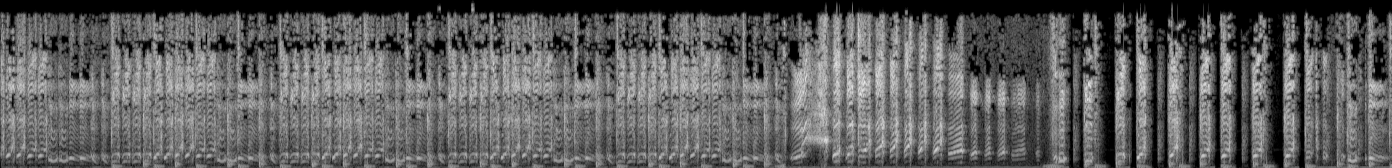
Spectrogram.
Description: Funny Baby Laughing Remix

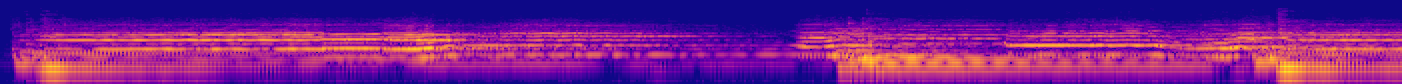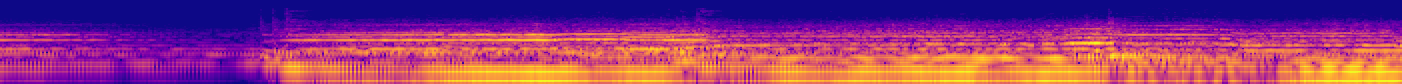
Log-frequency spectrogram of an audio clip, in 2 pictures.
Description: instrumental song

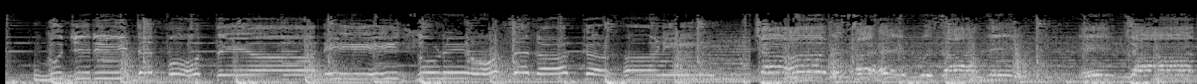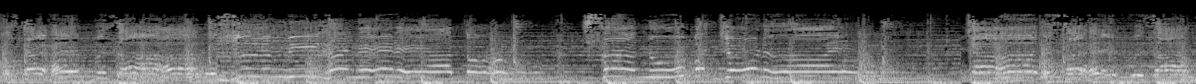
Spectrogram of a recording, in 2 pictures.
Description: punjabi album; chaar sahibzaade

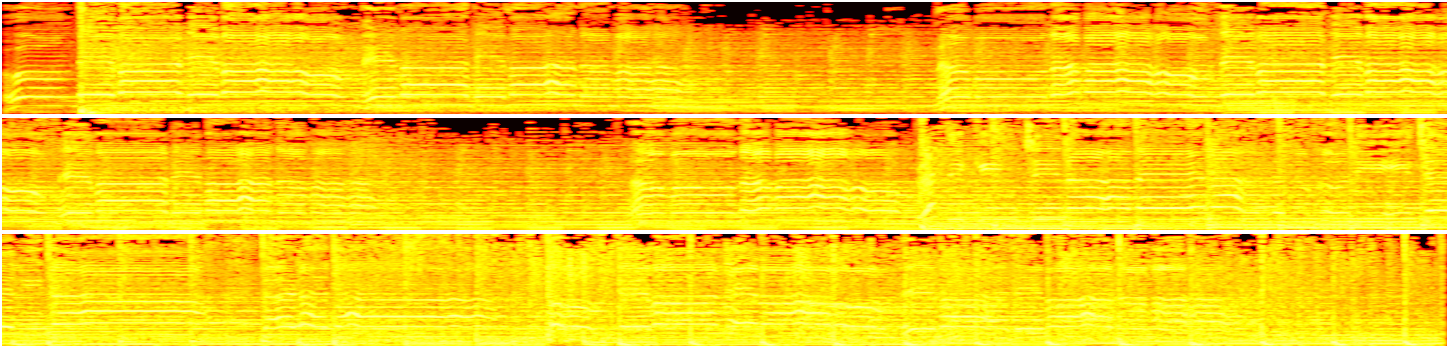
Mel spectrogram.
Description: om deva deva deva deva telugu

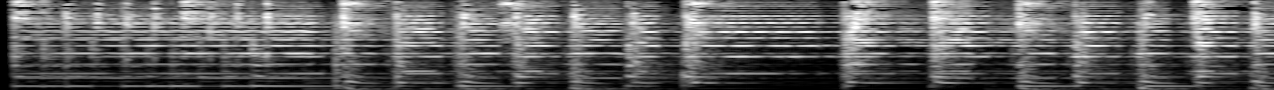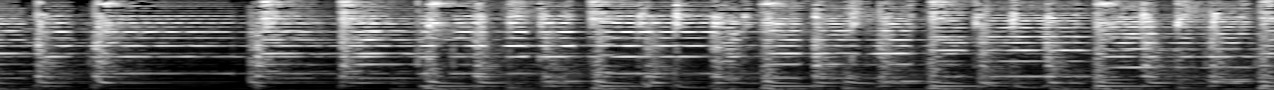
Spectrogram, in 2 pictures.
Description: gujarati background music

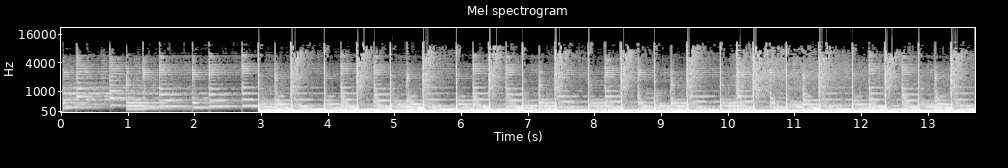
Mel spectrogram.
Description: instrumental

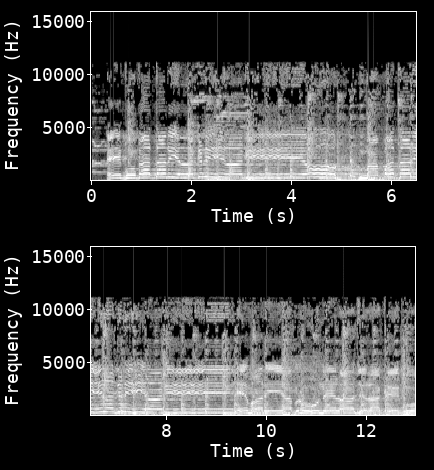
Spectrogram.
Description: gujarati song

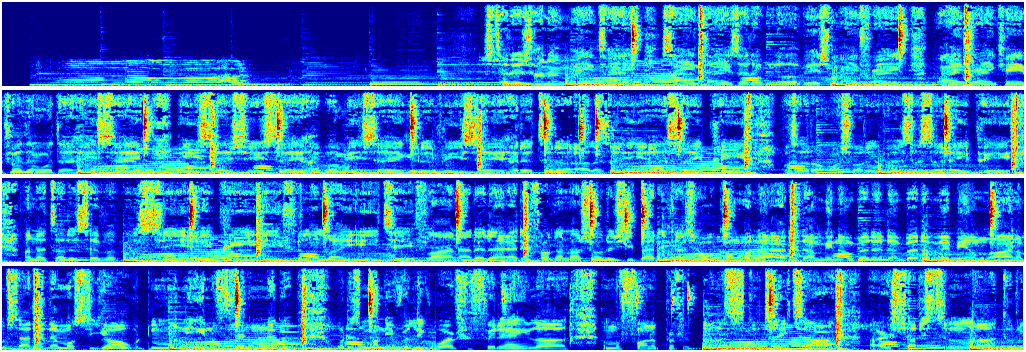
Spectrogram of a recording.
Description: sad broken heart english

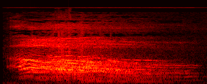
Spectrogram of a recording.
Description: crowd ohh

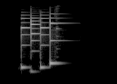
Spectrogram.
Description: sms sound; gta 5

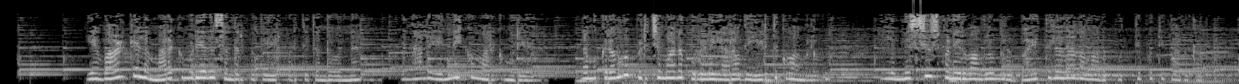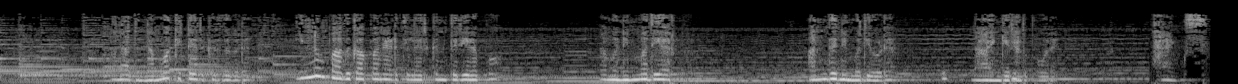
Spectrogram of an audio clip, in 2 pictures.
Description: bgm tamil; sillunu oru kadhal

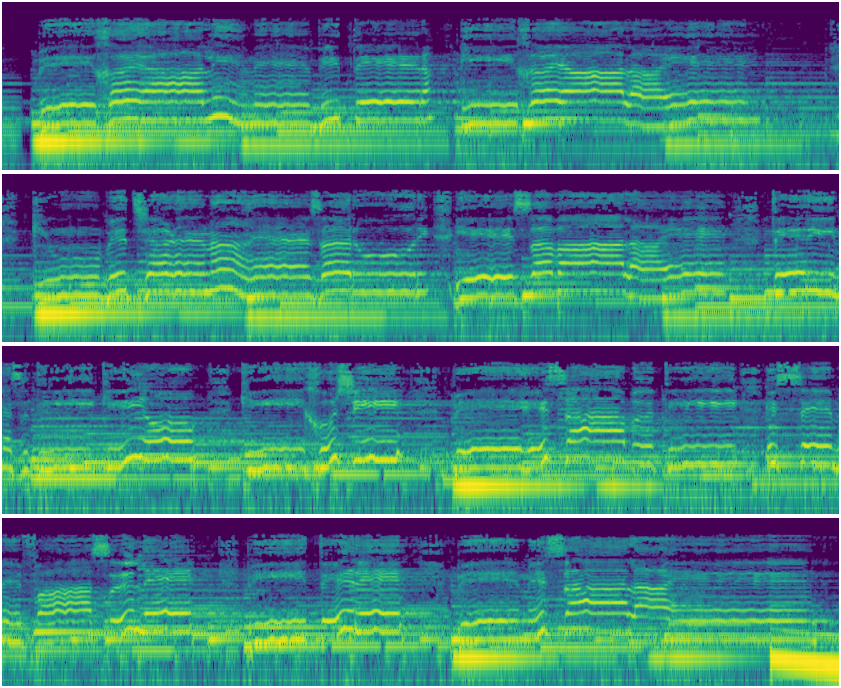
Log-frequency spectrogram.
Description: bgm; kabir singh

